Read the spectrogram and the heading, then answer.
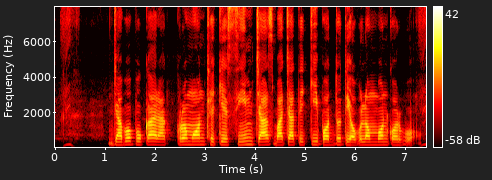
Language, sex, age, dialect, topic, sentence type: Bengali, male, <18, Jharkhandi, agriculture, question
